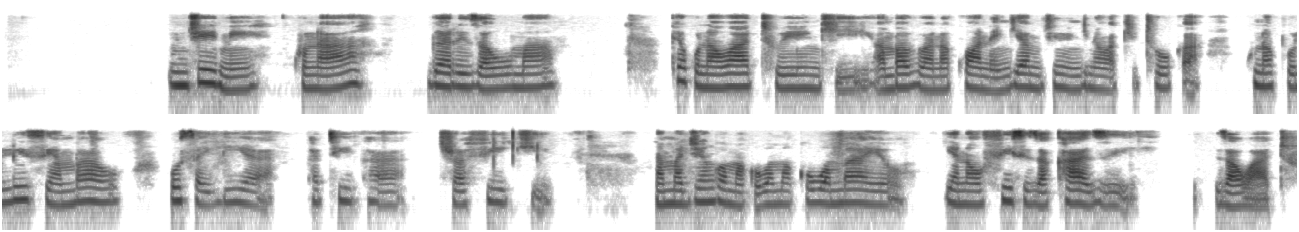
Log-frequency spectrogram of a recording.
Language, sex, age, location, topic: Swahili, female, 18-24, Nairobi, government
